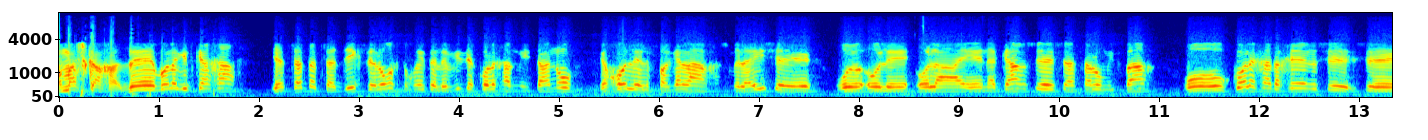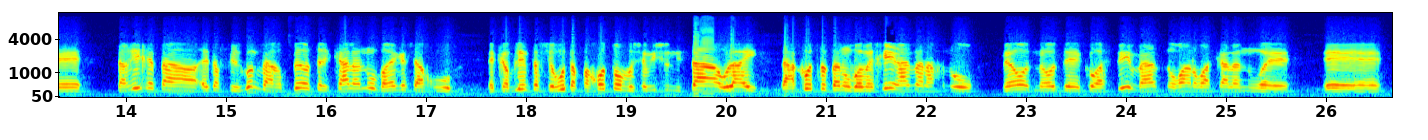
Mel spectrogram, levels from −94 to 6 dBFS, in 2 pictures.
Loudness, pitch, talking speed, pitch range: -18 LUFS, 160 Hz, 140 wpm, 140-185 Hz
